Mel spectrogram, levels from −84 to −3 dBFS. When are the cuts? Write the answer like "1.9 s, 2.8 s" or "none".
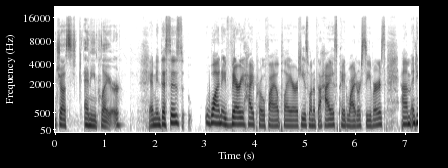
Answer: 1.9 s, 4.9 s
